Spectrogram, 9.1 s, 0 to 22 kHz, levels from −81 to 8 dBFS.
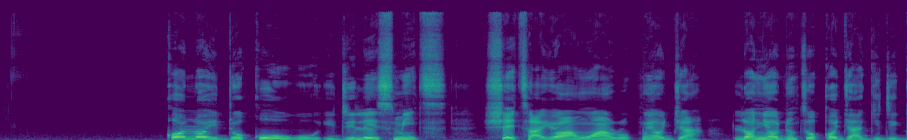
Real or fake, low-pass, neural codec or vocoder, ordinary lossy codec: real; none; none; none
